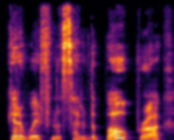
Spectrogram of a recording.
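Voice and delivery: high, loud, hurried alarm; anxious quick shout; fearful warning. A narrator's reading. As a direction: call out urgently, afraid for your friend. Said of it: "Fear laced Etta's voice".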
